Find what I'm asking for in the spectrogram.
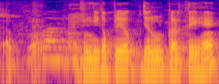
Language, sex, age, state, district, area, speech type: Hindi, male, 30-45, Madhya Pradesh, Hoshangabad, urban, spontaneous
